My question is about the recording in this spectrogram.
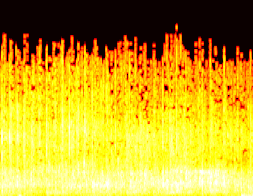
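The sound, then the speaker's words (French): Steady applause from an audience at a conference workshop for a speaker, a dense wash of many hands clapping at once, fairly loud and sustained throughout without any talking over it. “On peut applaudir aussi.”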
